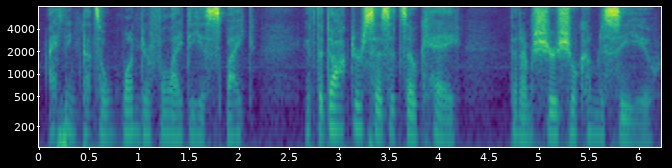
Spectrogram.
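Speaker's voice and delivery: high, kind, timid pony voice; Fluttershy voice. Acted. Fluttershy encourages Spike to apologize, gentle high voice. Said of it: "Fluttershy said".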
